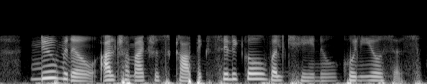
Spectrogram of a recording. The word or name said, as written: pneumonoultramicroscopicsilicovolcanoconiosis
